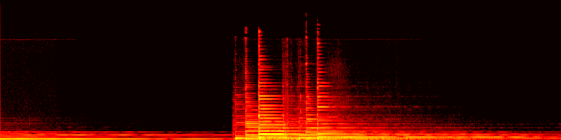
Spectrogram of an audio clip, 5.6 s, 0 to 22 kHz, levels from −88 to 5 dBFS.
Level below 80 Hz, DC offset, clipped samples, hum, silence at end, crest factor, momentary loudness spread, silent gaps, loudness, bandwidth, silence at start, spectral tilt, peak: -76 dBFS; under 0.1%; under 0.1%; none; 0 s; 24 dB; 22 LU; none; -27 LUFS; 16.5 kHz; 0 s; -3 dB/octave; -6 dBFS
